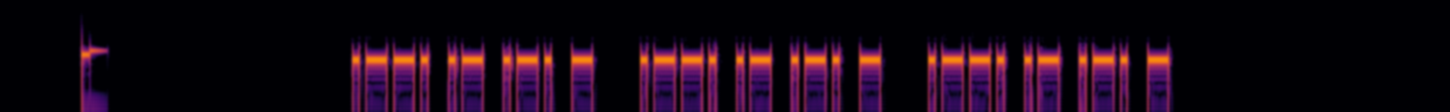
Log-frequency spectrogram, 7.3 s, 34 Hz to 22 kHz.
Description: Morse code, heard as a keyed tone, about 34 wpm, 700 Hz. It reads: PART PART PART
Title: Top 200 Words Repeated 35wpm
